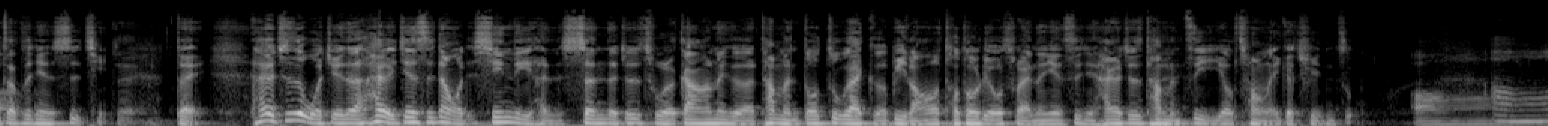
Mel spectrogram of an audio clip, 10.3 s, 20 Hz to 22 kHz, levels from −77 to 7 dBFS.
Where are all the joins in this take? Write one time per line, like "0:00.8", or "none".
none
